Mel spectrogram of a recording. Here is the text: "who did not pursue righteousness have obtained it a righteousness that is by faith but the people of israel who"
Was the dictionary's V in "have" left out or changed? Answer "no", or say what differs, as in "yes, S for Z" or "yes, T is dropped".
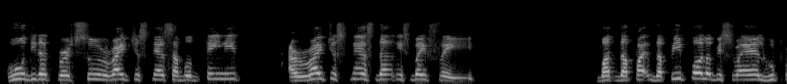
yes, B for V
